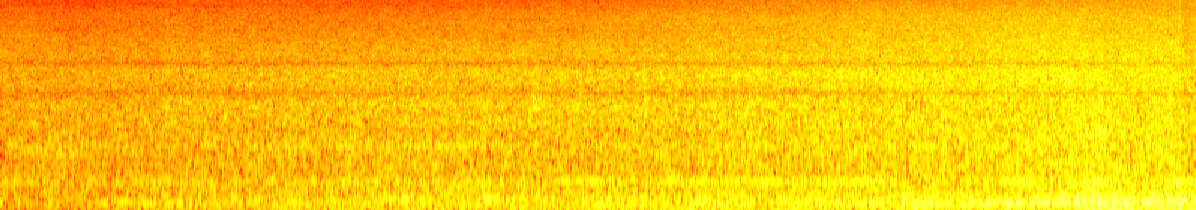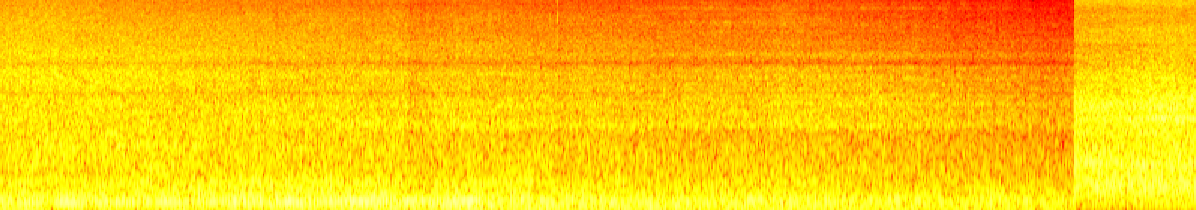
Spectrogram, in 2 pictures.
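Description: An electric train rumbles and clatters past close by, growing louder.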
